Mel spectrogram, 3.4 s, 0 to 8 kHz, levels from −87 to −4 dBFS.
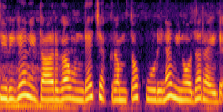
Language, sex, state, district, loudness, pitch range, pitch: Telugu, female, Andhra Pradesh, Anantapur, -14 LUFS, 230-275 Hz, 245 Hz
